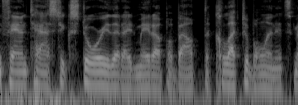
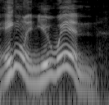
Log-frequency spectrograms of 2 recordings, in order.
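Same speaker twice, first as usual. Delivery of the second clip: loud, high winner announcement; excited host; 8 semitones higher, 9 dB louder than usual. Retold or imitated. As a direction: call out England like a prize winner. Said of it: "I come over and I say".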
